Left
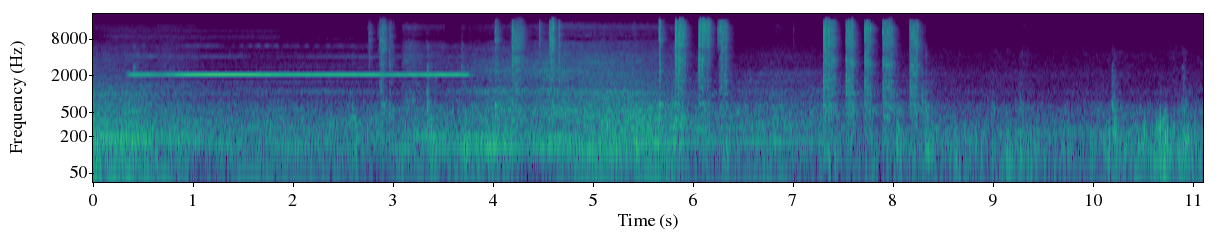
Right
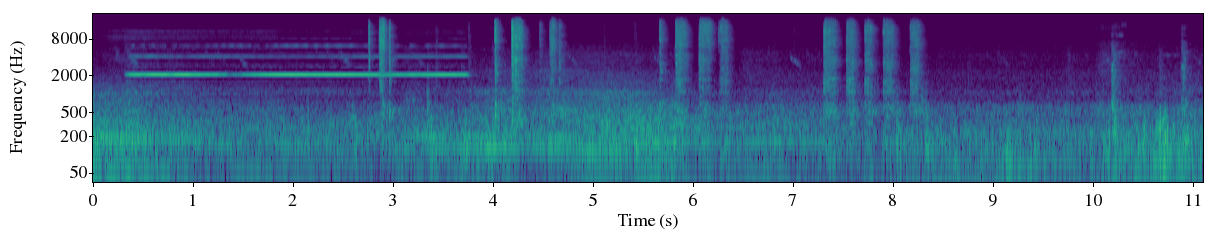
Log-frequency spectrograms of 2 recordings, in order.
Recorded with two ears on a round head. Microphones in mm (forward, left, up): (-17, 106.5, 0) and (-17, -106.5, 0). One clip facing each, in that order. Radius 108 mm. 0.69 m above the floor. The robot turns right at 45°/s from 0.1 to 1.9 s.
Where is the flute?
100° right, 1.1 m; by 3.8 s 30° right, 1.1 m.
